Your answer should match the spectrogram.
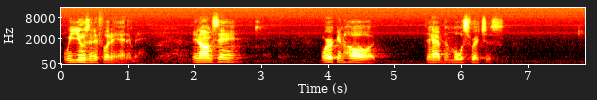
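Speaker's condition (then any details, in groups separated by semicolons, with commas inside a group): No condition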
